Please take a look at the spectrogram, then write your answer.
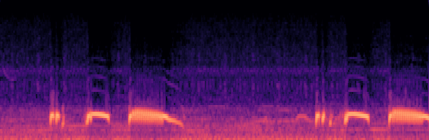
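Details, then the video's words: Spotted dove cooing as a lure for other doves, two matching phrases about two and a half seconds apart, each a quick note, a flat coo and a long coo that slides downward at the end. "Suara Pancingan Tekukur"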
